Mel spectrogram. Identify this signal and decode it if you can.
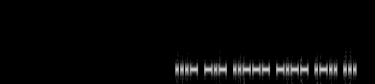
Morse code, heard as a keyed tone, about 50 wpm, 700 Hz. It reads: VK2YLS
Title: DXCC-100 Call Signs - 6 Characters - 50wpm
